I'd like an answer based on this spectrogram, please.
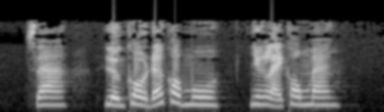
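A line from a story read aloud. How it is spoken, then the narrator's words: Exasperated angry speech. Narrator (Vietnamese): Trung Thương bất đắc dĩ trừng mắt nhìn Thiểm Điện, giận dữ nói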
